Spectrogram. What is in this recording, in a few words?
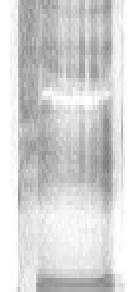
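"pǐ", Mandarin Chinese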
